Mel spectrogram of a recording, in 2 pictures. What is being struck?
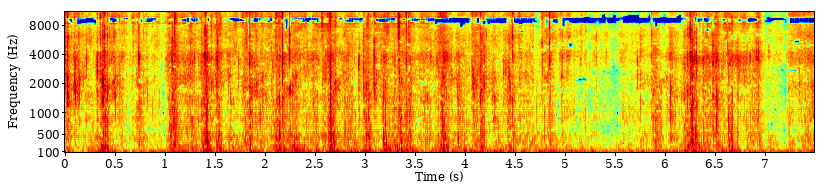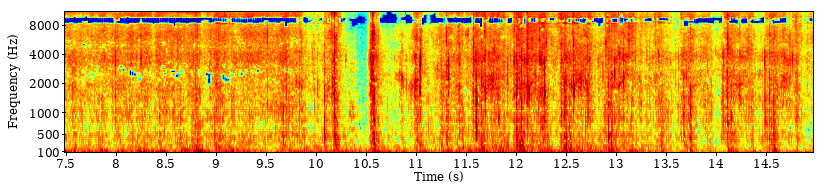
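Thin latex gloves on hands.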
